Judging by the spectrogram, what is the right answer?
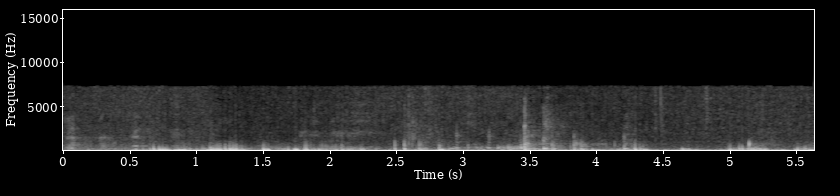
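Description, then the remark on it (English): A chair is carried out and set down: a run of irregular wooden knocks, bumps and clatters with heavy low thuds, fairly loud, over a steady background rumble. “Now, looks like a chair. Sounds like a chair.”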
